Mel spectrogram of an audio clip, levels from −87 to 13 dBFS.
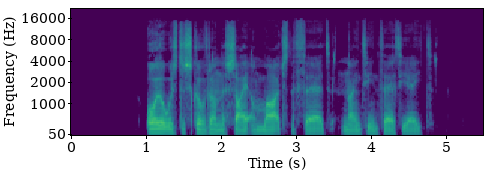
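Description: No technical faults are audible.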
